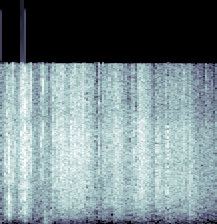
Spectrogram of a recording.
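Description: Plastic packaging crinkling and rustling loudly as it is handled, a dense crackle that tails off near the end.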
